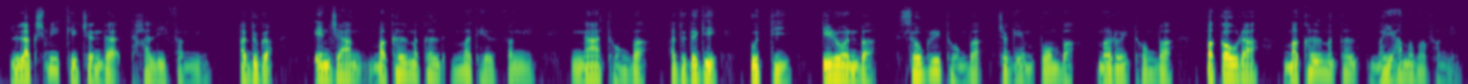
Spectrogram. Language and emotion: Manipuri, neutral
